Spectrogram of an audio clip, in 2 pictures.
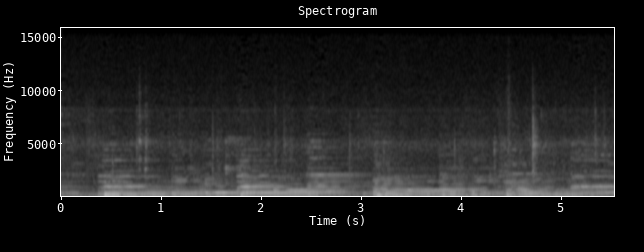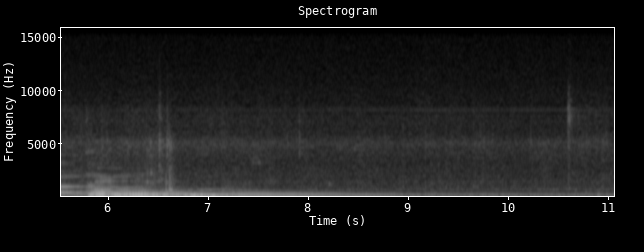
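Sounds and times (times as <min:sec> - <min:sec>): guitar ensemble notes ringing: 0:00.0 - 0:09.1
faint room noise: 0:00.0 - 0:11.0.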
